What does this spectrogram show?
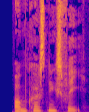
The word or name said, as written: OMKOSTNINGSFRI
